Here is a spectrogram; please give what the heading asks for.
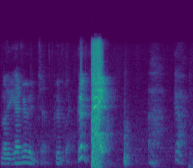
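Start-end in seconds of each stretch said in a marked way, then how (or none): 1.5-2.2 high-pitched, loud yelling. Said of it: "You're still slamming and yelling".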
